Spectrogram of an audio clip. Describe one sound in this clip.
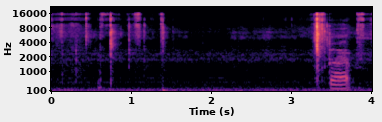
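A glue stick rubs across paper.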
